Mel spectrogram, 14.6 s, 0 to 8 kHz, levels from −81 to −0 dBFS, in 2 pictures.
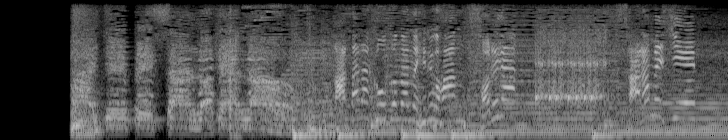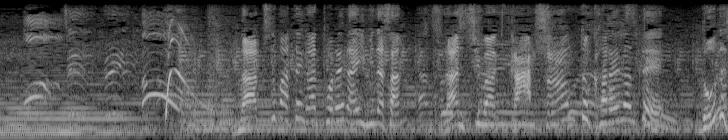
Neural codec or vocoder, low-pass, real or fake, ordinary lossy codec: none; 7.2 kHz; real; none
